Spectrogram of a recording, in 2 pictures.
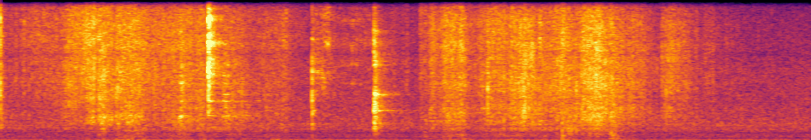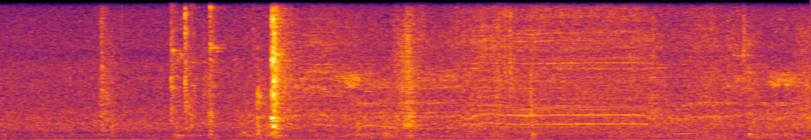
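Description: Plastic stretch wrap being pulled off a pallet of boxes by hand, crackling and crinkling with sharp snaps over the first three seconds, then only occasional rustles. A steady low hum runs underneath, and a faint, brief whine comes in past the middle.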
